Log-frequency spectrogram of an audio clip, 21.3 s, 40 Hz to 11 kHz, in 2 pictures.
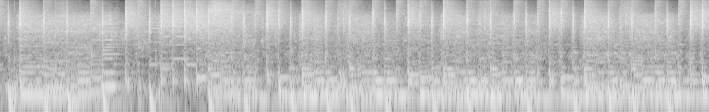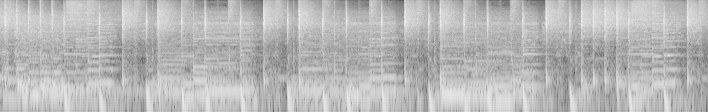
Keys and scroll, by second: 0.4 space, 2.5 space.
